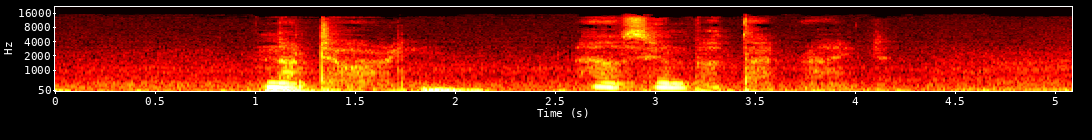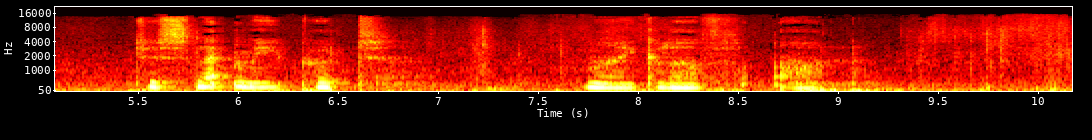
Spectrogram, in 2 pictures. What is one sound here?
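A young woman speaks softly and close by, in short phrases.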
